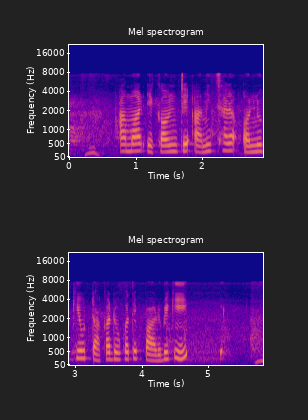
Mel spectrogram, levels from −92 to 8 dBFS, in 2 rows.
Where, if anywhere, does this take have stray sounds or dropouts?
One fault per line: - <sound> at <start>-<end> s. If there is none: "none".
none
